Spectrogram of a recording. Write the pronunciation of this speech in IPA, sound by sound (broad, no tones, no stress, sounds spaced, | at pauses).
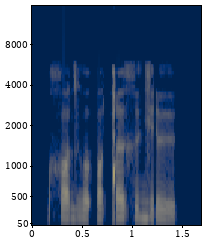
x ɔ dʱ o ʔ ɔ ǃ ə x ʉ ɡʲ ʉ ɾ ʉ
